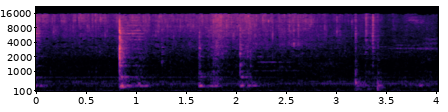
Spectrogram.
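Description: A spatula stirring penne in sauce in a nonstick frying pan, with several sharp, irregular knocks and scrapes against the pan over a faint frying sizzle. Near the end, a couple of knocks as a glass lid is set on the pan.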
